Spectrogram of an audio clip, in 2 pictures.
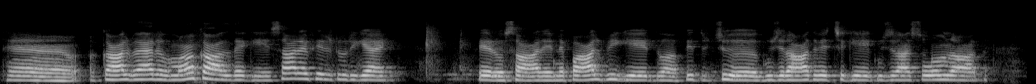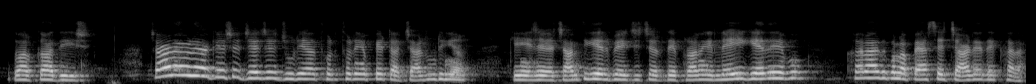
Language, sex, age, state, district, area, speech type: Dogri, female, 60+, Jammu and Kashmir, Jammu, urban, spontaneous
